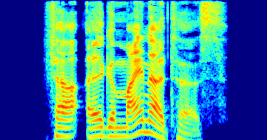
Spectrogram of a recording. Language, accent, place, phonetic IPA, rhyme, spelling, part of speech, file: German, Germany, Berlin, [fɛɐ̯ʔalɡəˈmaɪ̯nɐtəs], -aɪ̯nɐtəs, verallgemeinertes, adjective, De-verallgemeinertes.ogg
- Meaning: strong/mixed nominative/accusative neuter singular of verallgemeinert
